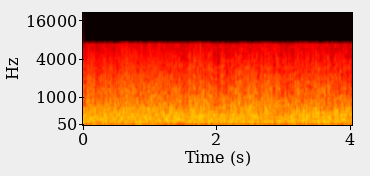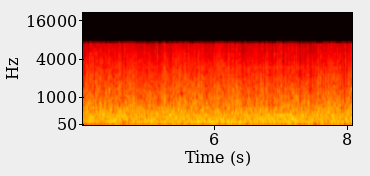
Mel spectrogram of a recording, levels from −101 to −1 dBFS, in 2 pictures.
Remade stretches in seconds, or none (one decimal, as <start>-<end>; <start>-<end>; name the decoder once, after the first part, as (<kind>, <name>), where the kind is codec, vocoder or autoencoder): 1.2-4.5 (vocoder, HiFi-GAN)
